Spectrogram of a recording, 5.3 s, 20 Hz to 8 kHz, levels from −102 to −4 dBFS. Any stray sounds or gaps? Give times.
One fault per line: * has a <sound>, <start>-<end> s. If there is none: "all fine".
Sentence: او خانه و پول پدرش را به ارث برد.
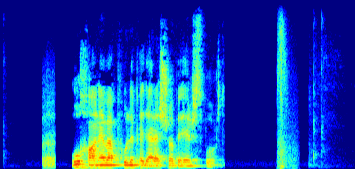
* has a laugh, 0.6-0.8 s
* has a whoosh, 4.1-4.5 s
